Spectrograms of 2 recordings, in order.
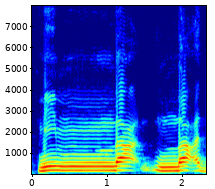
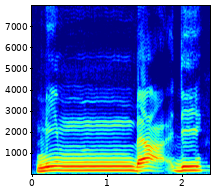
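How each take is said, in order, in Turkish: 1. B sesi m'ye karışarak bulanıklaşıyor. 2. B sesi m'den açıkça ayrılıyor.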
